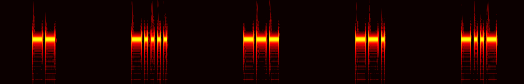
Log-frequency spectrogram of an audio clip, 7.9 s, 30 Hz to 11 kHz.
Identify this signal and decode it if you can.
Morse code, heard as a keyed tone, about 25 wpm, spaced as for 7 wpm, 700 Hz. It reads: M6OGX
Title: USA Call Signs - 6 Characters - 8x Character Spacing - 25wpm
